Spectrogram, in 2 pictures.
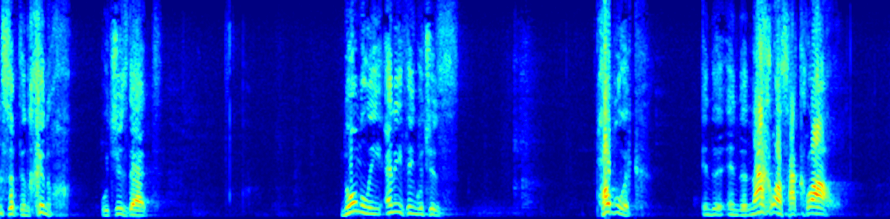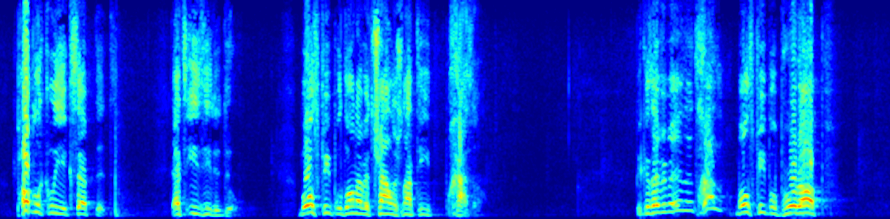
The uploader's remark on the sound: Shiur recorded in Yeshivas Ohr Reuven, Monsey, NY.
